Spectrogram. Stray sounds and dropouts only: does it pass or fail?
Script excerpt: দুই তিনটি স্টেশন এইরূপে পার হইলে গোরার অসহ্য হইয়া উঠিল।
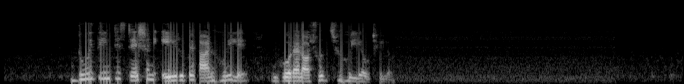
pass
